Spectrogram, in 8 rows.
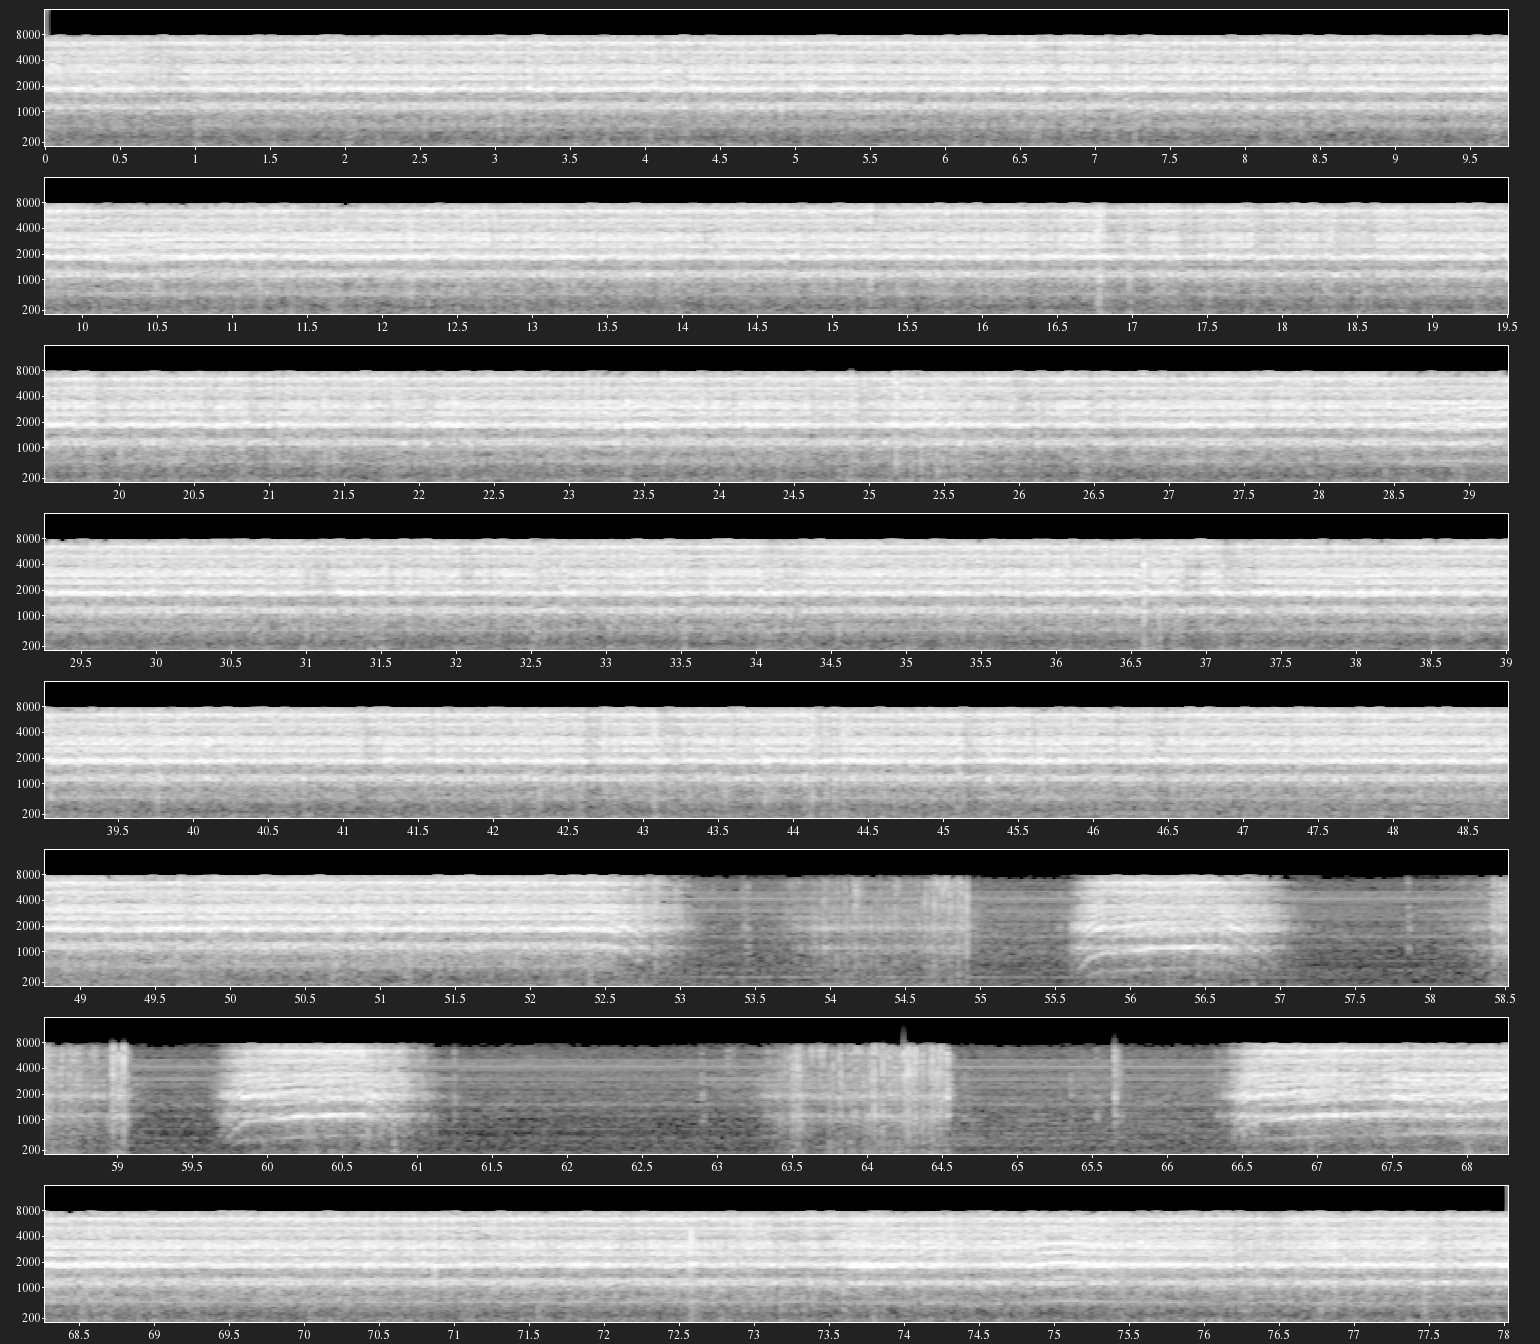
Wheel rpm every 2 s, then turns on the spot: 160, 160, 160, 160, 160, 160, 160, 160, 160, 160, 160, 160, 160, 160, 160, 160, 160, 160, 160, 160, 160, 160, 160, 160, 160, 160, 60, 40, 40, 30, 40, 10, 10, 100, 160, 160, 160, 160, 160.
62-66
